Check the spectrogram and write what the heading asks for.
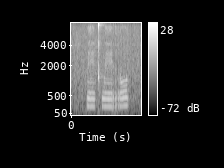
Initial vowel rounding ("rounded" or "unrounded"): unrounded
